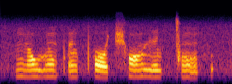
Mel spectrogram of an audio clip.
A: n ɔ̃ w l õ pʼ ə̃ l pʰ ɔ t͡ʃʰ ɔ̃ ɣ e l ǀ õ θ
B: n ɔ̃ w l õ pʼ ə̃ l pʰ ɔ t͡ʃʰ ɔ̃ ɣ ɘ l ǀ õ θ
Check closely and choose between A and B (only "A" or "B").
B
